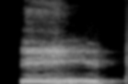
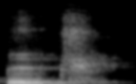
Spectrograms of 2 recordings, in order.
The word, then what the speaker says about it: beach: Remember to stretch the pronunciation out. Beach. Or you will be in trouble. Beach.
